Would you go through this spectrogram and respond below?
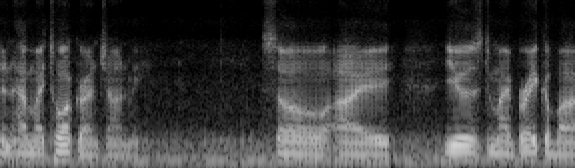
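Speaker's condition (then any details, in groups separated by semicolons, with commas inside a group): No condition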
